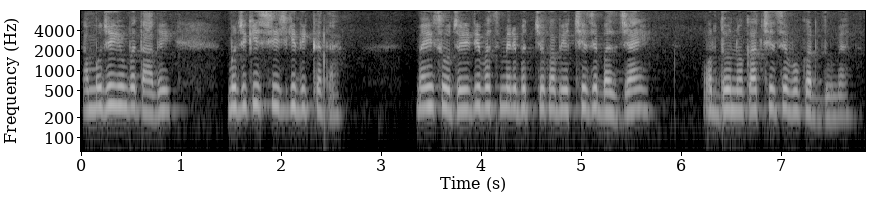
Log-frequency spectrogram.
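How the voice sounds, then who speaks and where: A woman voicing a proud elderly aunt who scolds loudly and with indignation in a cartoon. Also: sits high, fairly even intonation, a little fast. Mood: indignant.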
